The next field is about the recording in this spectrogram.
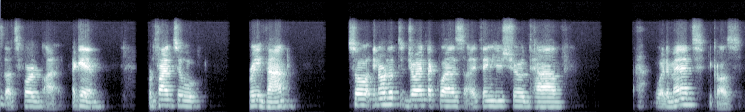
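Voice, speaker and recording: A man whose native language is Arabic, teaching an online exam-review webinar with live quiz questions in an informal, halting way. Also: on the high side. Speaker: exam-prep instructor. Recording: dull, lo-fi webinar audio.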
